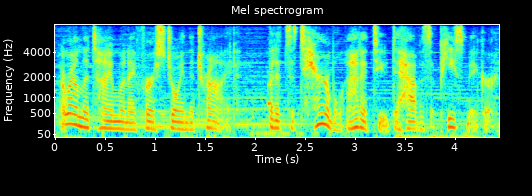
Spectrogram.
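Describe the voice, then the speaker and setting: An actress playing a calm young female warrior and peacemaker who talks in an easygoing, measured way, in a game scene. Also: sits low. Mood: thoughtful. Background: game music.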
